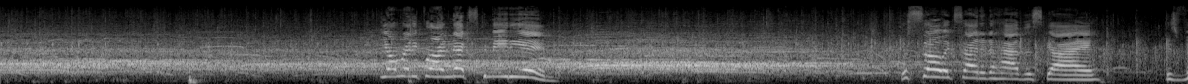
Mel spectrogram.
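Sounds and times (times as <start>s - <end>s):
audience applause and cheering: 0.0s - 11.8s
speech: 3.8s - 5.7s, 9.0s - 11.8s.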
